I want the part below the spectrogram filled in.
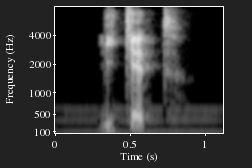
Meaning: shirt
- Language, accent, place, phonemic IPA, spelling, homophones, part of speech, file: French, France, Lyon, /li.kɛt/, liquette, liquettes, noun, LL-Q150 (fra)-liquette.wav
